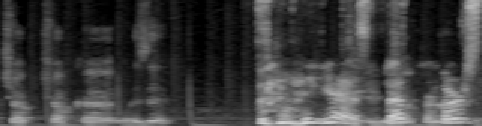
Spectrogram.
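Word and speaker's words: Choquequirao: and that's that's how you pronounce it right chuck choco what is it yes that's the first thing it sounds like weird to be honest but it's chokey kirao which is basically naming after like a very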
